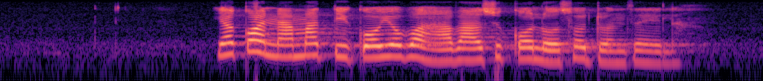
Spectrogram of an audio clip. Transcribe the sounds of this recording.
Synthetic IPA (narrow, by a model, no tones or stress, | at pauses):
jakɔnamatikɔjoβuɦaβaʂikɔlɔʂɔdʱɔnd͡zɛːla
